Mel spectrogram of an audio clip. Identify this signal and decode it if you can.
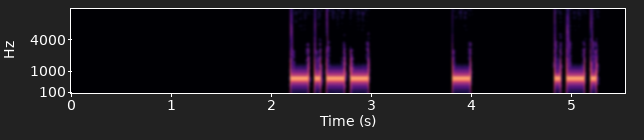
Morse code, heard as a keyed tone, about 20 wpm, 690 Hz. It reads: Y T R
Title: 145 Lesson 24e - Letter y - Three Characters 20wpm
